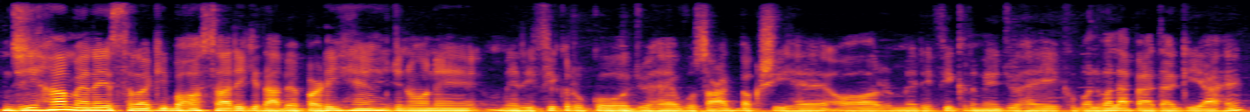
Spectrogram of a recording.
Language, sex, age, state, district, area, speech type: Urdu, male, 18-30, Uttar Pradesh, Ghaziabad, urban, spontaneous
